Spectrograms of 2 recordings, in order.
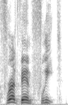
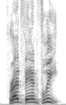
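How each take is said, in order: First: The last name begins with an F sound. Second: The last name begins with a V sound. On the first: The speaker calls it wrong. "It's not Fred Van Fleet" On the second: The speaker calls it right. "There's no F"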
